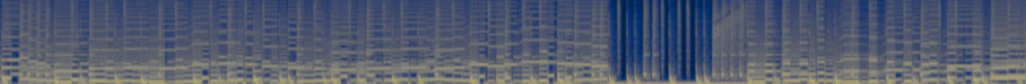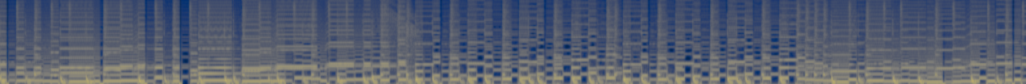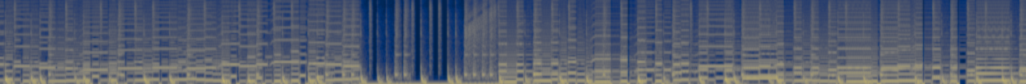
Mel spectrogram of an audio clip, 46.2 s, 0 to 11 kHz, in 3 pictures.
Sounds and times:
Background music: 0.0s - 9.9s, 10.6s - 37.1s, 37.7s - 46.1s
Video game music: 0.0s - 46.1s.

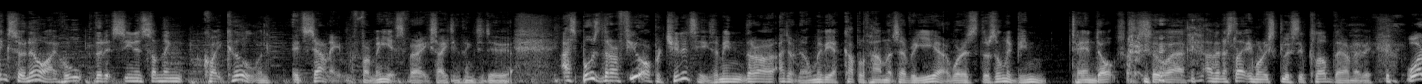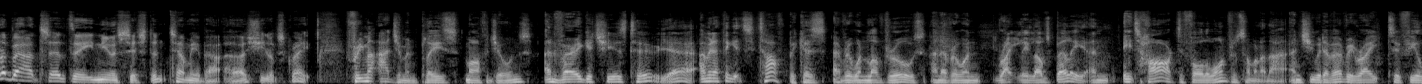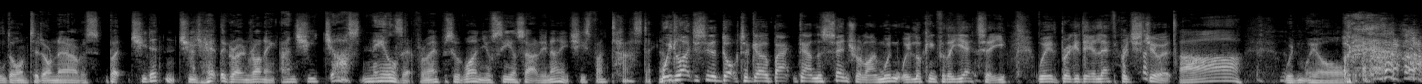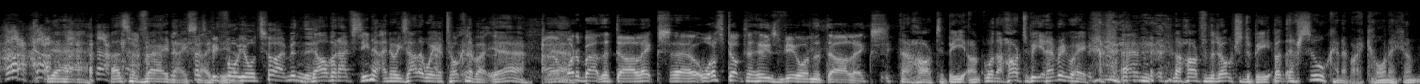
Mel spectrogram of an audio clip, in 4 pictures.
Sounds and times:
Speech: 0.0s - 42.1s, 43.0s - 56.8s.

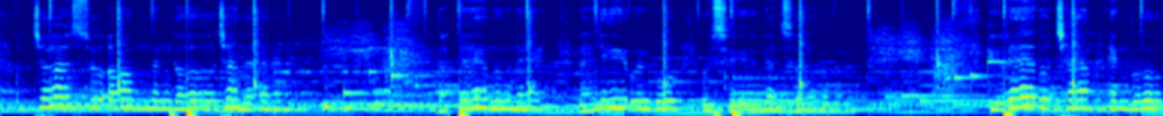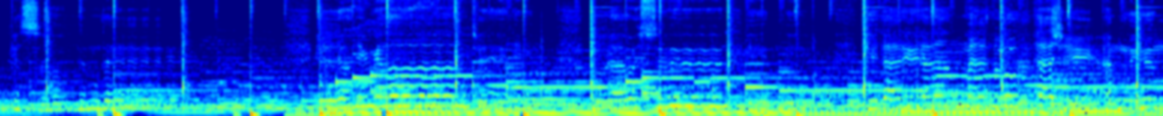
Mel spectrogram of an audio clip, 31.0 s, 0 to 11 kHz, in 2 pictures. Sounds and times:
Music: 0.0s - 31.0s.

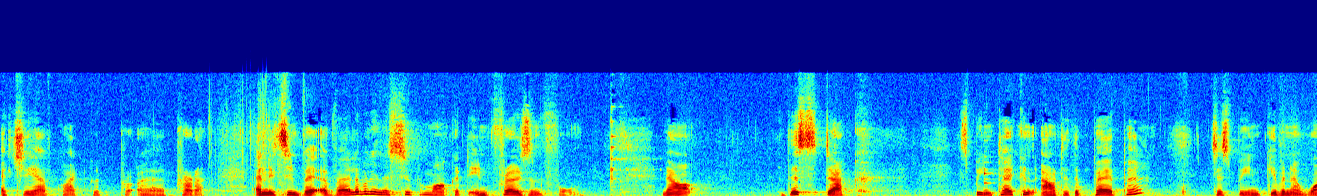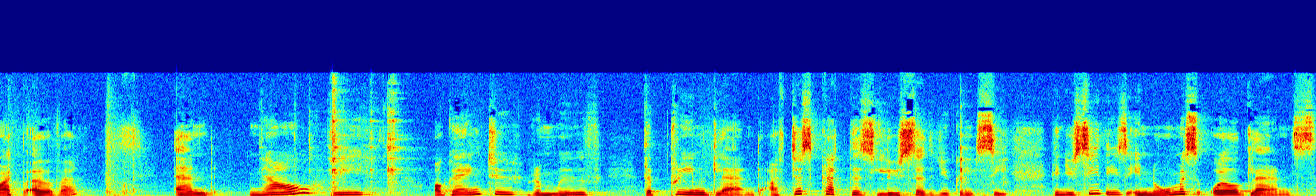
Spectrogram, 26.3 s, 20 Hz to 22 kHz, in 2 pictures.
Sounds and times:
Speech: 0.0s - 5.9s, 6.6s - 7.0s, 7.8s - 8.7s, 9.6s - 14.0s, 14.9s - 26.3s.

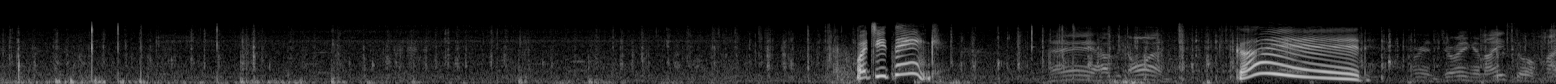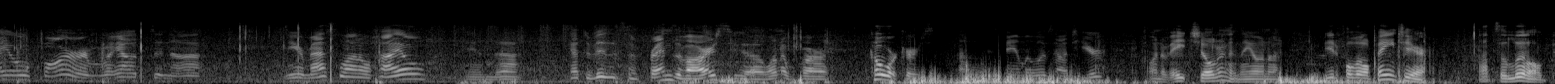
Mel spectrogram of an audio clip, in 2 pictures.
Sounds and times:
Clip-clop: 0.0s - 31.1s
Speech: 10.5s - 11.7s, 18.4s - 24.8s.

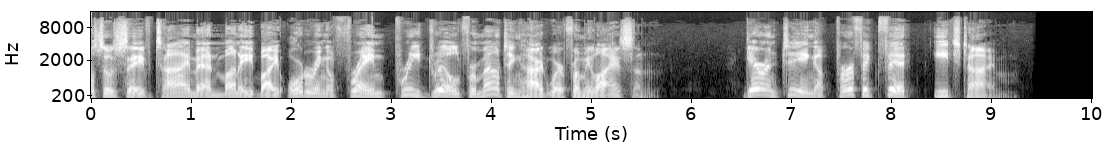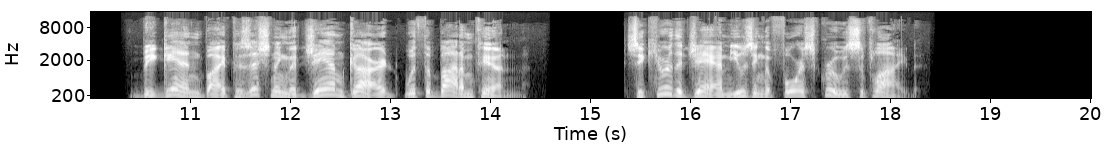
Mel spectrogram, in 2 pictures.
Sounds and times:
Speech: 0.0s - 5.7s, 6.5s - 9.3s, 10.4s - 14.4s, 15.4s - 18.4s.

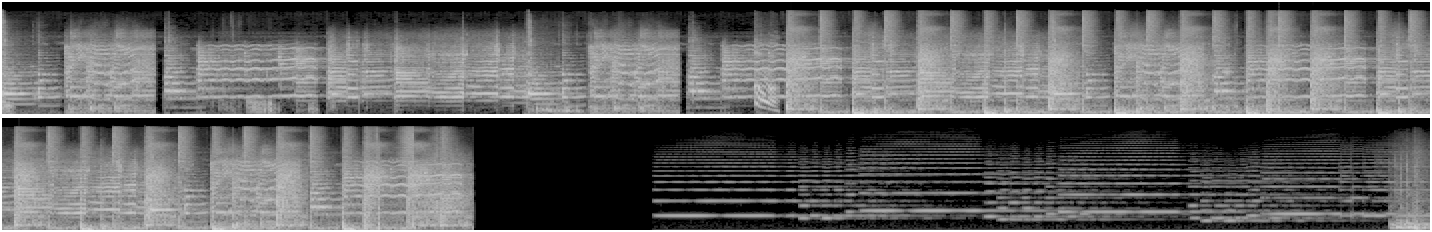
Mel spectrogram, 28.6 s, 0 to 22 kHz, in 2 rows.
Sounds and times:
Music: 0.0s - 19.0s, 20.8s - 28.5s.

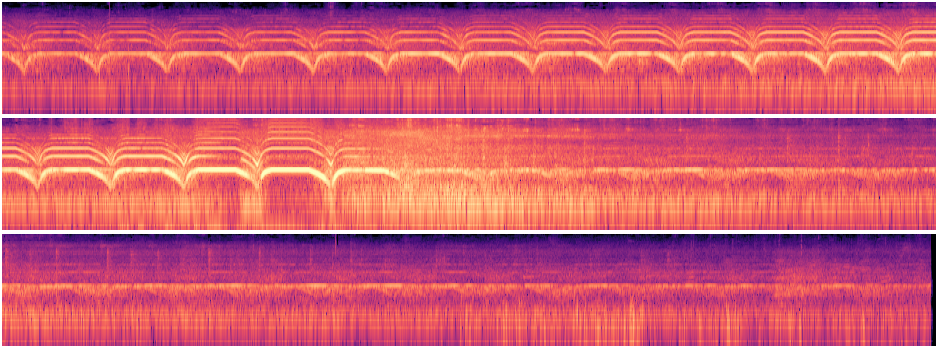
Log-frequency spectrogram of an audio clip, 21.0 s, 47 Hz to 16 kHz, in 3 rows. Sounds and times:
Fire engine, fire truck (siren): 0.0s - 21.0s
Truck: 0.0s - 21.0s.

